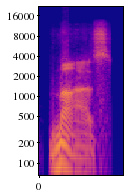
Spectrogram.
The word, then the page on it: Mars: British English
